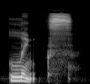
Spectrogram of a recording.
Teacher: The I sound is short, like in sit, and the S at the end is like a Z sound.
